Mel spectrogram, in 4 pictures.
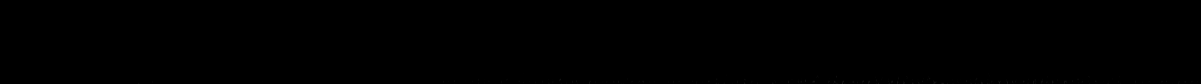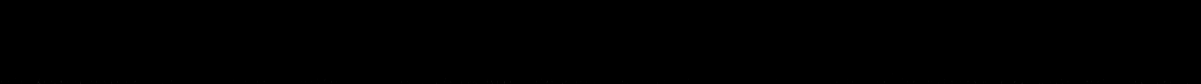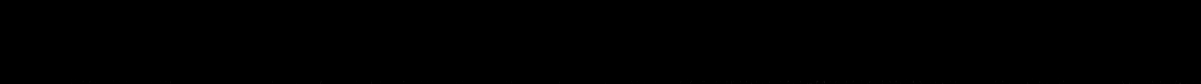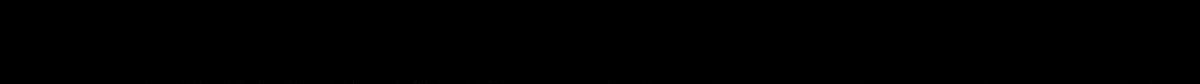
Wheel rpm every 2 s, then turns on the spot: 230, 230, 230, 220, 200, 200, 230, 230, 230, 230, 230, 230, 230, 220, 210, 220, 230, 150, 90, 100, 180, 220, 230, 230.
none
